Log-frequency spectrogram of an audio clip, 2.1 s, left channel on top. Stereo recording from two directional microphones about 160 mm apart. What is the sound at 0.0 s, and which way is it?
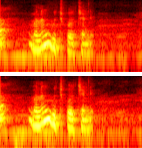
Speech, 30° right (ahead or behind).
